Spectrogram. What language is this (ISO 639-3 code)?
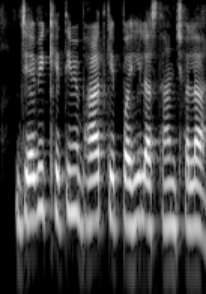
mai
